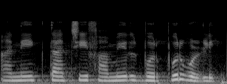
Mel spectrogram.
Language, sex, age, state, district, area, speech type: Goan Konkani, female, 30-45, Goa, Tiswadi, rural, spontaneous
